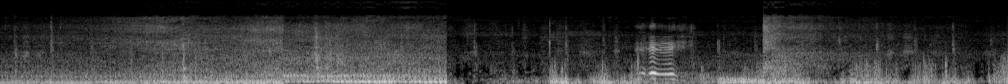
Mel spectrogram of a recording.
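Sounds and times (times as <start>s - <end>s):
vehicle engine running: 0.0s - 4.5s.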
